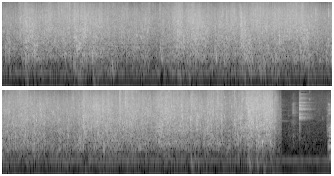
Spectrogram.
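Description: Horses move about.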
